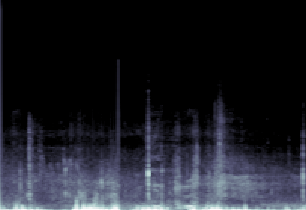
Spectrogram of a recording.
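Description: A fishing reel clicks as its handle turns.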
